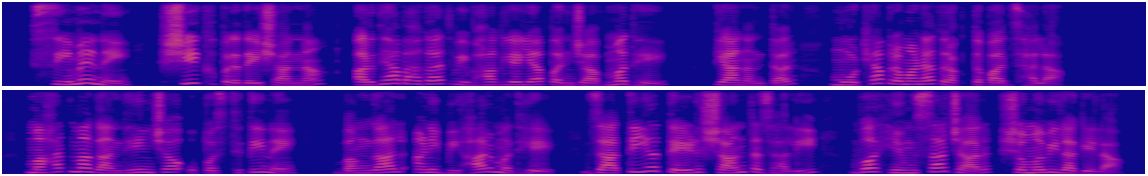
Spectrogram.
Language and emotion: Marathi, neutral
